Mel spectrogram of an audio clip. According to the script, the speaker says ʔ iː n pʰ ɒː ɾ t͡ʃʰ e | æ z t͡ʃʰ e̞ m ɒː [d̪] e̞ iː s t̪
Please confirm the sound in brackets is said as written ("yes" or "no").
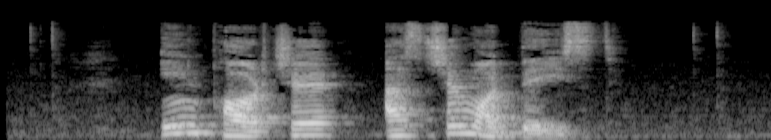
no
